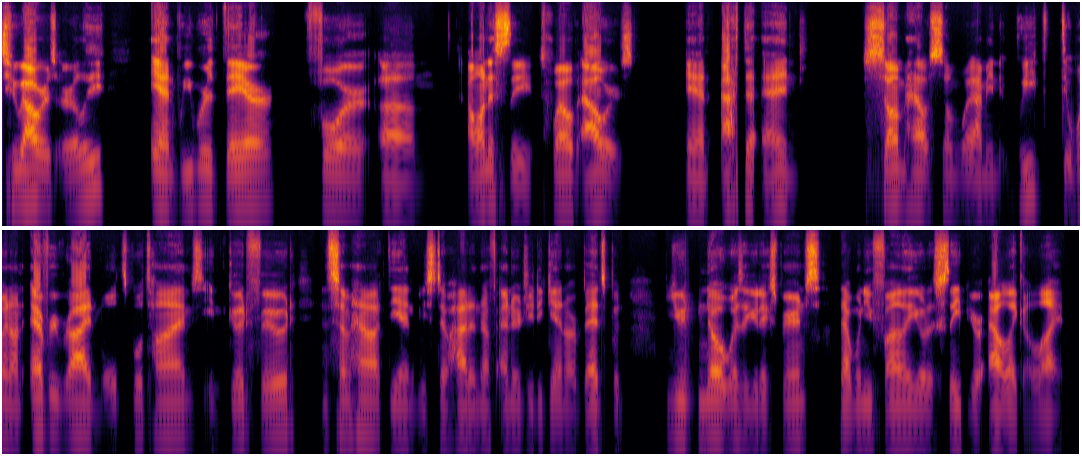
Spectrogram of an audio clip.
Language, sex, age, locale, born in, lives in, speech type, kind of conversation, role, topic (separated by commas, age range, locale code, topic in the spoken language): English, male, 18-19, en-US, United States, United States, conversation, podcast, guest, How does spending time in nature impact your life and well-being?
